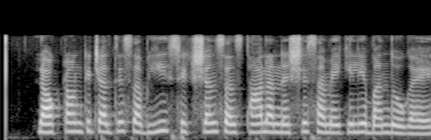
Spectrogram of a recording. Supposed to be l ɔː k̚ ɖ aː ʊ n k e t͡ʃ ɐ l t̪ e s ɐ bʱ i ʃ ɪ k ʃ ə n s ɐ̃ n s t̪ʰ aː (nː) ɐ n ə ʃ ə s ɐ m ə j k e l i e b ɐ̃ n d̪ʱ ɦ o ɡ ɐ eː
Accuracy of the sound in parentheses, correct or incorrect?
incorrect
